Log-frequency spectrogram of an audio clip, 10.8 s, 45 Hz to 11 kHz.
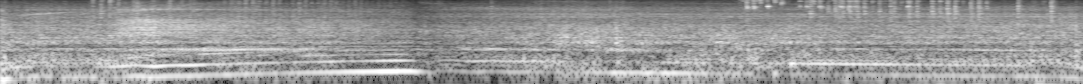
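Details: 2001 Ram 2500 5.9L 24v Cummins HO diesel with NV5600 6-speed, owner hears a weird ticking seemingly from the rear end: faint, uneven light tick about four per second over a steady diesel rumble, source unclear.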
